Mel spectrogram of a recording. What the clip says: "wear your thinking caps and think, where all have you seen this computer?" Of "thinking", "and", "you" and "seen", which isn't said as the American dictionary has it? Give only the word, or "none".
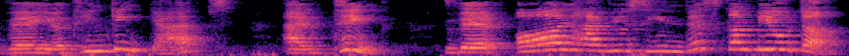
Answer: thinking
